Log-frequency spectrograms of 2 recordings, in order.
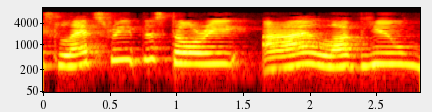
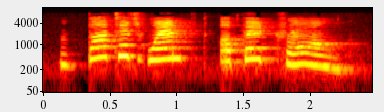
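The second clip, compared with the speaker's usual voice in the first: put-on little girl voice; 7 semitones higher than usual. Peppa's voice.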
